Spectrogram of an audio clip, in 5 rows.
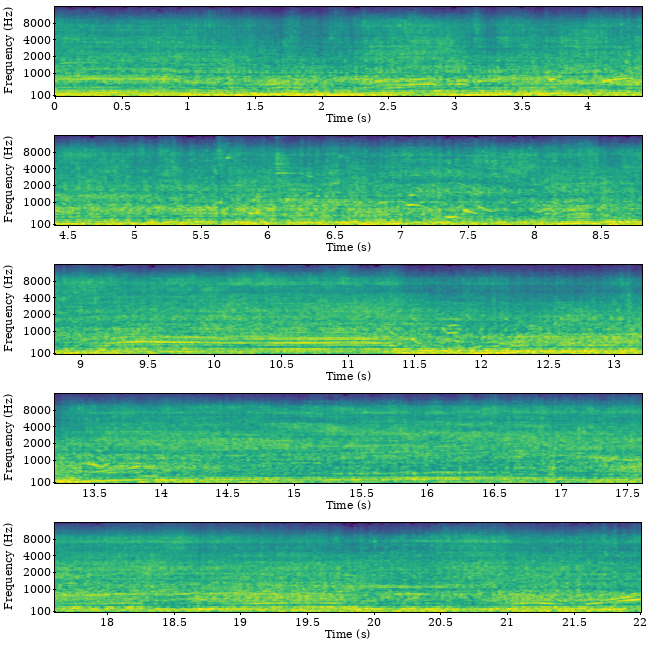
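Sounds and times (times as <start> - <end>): car engines revving: 0.0 - 22.0.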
